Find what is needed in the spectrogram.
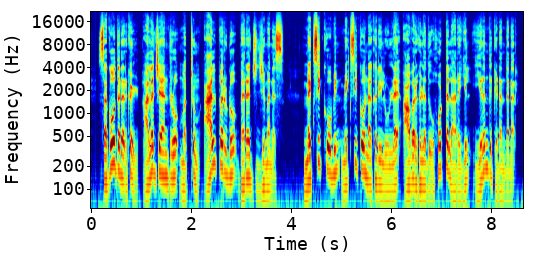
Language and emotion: Tamil, neutral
